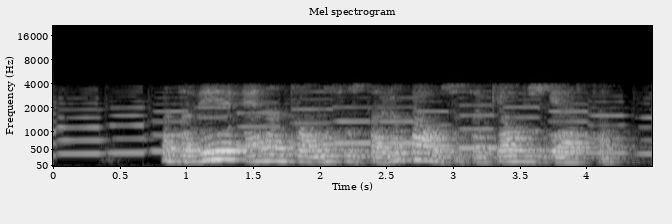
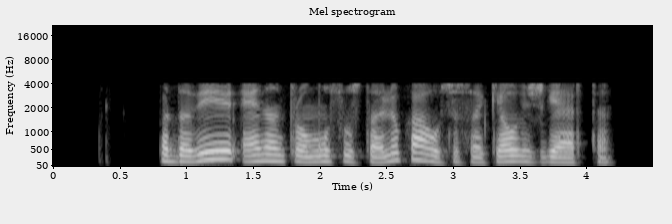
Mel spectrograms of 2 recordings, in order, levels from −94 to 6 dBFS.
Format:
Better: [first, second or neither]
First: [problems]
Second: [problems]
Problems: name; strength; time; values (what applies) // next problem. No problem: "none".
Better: second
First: background sound (Wind instrument, woodwind instrument); 12 dB below the speech // room echo; dies away in 0.6 s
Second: none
